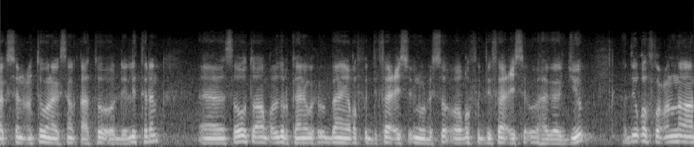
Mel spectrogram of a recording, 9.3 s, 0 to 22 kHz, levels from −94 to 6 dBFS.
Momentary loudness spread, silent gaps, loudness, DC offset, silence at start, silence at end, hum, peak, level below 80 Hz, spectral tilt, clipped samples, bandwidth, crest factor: 6 LU; none; -18 LUFS; under 0.1%; 0 s; 0 s; none; -2 dBFS; -56 dBFS; -7.5 dB/octave; under 0.1%; 8.4 kHz; 16 dB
